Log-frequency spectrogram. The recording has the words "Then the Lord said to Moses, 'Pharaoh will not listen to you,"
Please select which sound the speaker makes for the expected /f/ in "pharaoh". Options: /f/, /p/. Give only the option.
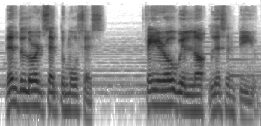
/f/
